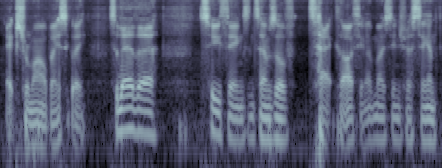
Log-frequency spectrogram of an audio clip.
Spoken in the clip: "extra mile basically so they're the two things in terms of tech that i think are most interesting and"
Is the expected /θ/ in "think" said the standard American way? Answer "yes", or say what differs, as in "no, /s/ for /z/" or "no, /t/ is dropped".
yes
